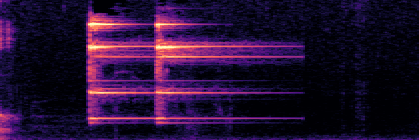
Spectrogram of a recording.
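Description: A bright bell-like chime dinging twice, about a third of a second apart, each ding ringing on briefly and fading.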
